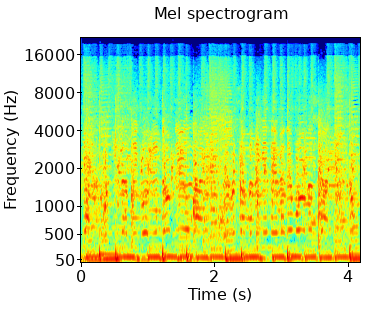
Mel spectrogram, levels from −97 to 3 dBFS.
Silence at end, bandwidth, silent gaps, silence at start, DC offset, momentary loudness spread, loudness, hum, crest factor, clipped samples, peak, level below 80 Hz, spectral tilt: 0 s; 19 kHz; none; 0 s; under 0.1%; 1 LU; -11 LUFS; none; 12 dB; under 0.1%; 0 dBFS; -20 dBFS; -4 dB/octave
